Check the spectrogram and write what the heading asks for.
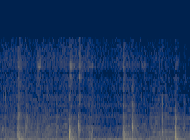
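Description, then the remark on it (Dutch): High heels click across the hard floor of an empty classroom in a slow, steady rhythm, each sharp tap ringing briefly, with no voices. “Ja, wat je hoort zijn mijn hakken in een leeg lokaal.”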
